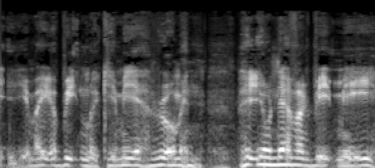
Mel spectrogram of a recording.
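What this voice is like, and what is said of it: Americanized Scottish accent impression. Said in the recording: “his Americanized Scottish accent ... That was really good. ... It's a little bit Biffy Clyro. It's kind of somewhere across the Atlantic.”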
